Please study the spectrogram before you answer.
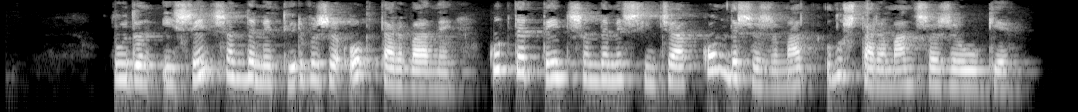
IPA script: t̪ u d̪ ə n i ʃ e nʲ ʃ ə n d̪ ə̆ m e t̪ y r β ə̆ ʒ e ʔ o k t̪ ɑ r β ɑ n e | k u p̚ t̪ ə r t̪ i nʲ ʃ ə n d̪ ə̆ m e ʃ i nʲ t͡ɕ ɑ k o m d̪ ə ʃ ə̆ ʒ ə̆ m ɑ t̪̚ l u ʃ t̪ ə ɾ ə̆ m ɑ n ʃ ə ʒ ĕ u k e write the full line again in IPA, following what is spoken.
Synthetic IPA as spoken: t̪ u d̪ ə n i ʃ e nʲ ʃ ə n d̪ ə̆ m e t̪ y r β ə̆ ʒ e ʔ o k t̪ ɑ r β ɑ n e | k u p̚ t̪ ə r t̪ e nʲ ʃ ə n d̪ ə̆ m e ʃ i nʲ t͡ɕ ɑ k o m d̪ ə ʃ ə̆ ʒ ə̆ m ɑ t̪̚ l u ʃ t̪ ɑ ɾ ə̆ m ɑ n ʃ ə ʒ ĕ u k e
